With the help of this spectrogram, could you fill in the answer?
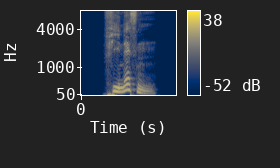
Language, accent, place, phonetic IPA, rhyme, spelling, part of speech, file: German, Germany, Berlin, [fiˈnɛsn̩], -ɛsn̩, Finessen, noun, De-Finessen.ogg
- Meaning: plural of Finesse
